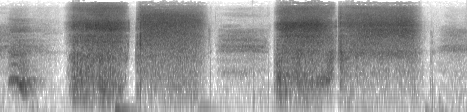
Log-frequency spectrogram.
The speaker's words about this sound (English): Can I blow my nose since I'm a nerd? Into the microphone.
